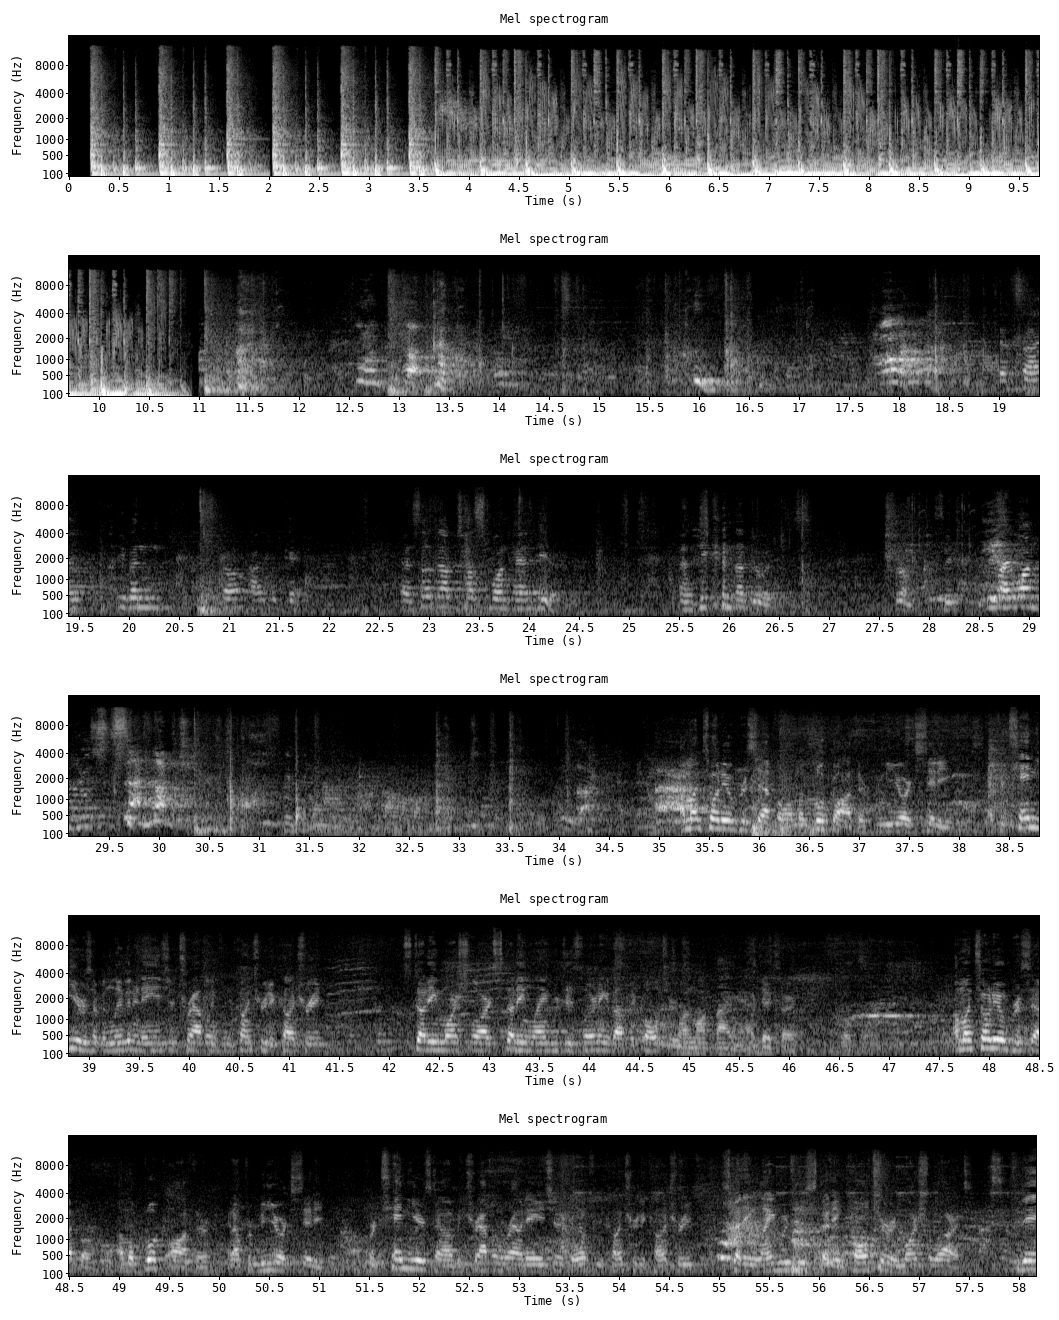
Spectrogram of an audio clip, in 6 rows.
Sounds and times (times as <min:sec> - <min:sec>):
Drum kit: 0:00.2 - 0:11.2
Drum roll: 0:00.2 - 0:11.4.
